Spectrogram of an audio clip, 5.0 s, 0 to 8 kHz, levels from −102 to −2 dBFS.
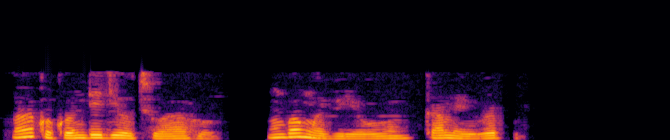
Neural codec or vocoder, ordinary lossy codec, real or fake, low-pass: none; AAC, 16 kbps; real; 7.2 kHz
